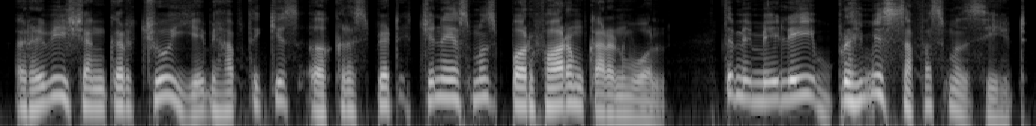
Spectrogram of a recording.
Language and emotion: Kashmiri, happy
